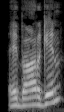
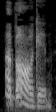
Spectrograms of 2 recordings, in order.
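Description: First: "bargain" loud, rising in a question; sharp query. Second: "bargain" falling, settled statement; firm confirmation. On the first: Bearded man takes Tommy up, sharp questioning "bargain". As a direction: snap back "A bargain?" in disbelief. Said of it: "took him up sharply". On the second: Captive confirms his offer, firm falling "bargain". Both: A narrator's reading.

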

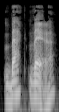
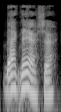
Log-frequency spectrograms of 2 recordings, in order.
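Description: First: Incredulous officer. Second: Higher-pitched, polite youngster; evasive child. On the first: Officer to evasive child, incredulous. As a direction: echo it with a British officer's disdain. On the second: Child dodging officer's question, higher and polite. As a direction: offer it vaguely, pitched up like a child. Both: A narrator's reading.

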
